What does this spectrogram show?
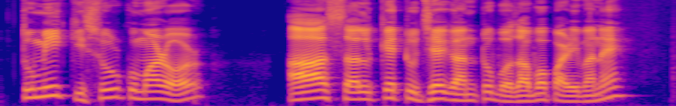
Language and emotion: Assamese, neutral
